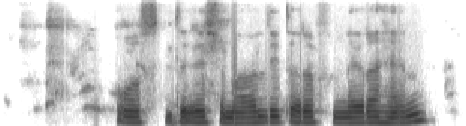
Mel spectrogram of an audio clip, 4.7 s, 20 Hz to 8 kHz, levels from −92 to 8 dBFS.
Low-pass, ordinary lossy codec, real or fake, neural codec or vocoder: 7.2 kHz; Opus, 16 kbps; real; none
